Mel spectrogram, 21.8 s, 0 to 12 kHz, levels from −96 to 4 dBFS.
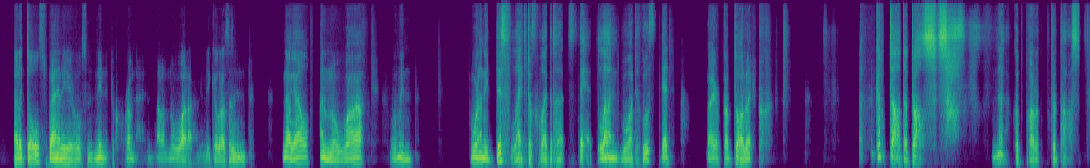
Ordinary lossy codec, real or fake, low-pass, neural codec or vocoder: none; fake; 10.8 kHz; codec, 16 kHz in and 24 kHz out, 0.4 kbps, LongCat-Audio-Codec, fine tuned four codebook decoder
